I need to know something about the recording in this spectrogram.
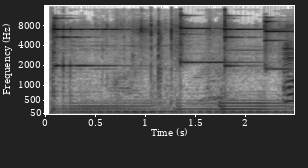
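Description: A live indie rock band playing: low notes are held underneath, and several bright, bell-like glockenspiel notes are struck and ring over them.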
